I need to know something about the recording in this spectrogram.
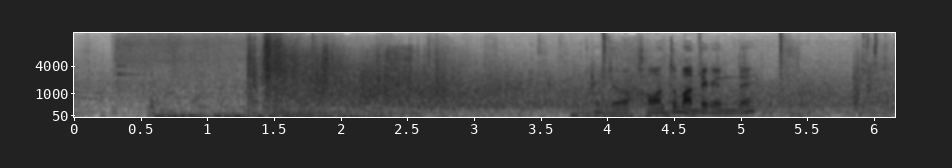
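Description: A huge explosion booms and rumbles away.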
